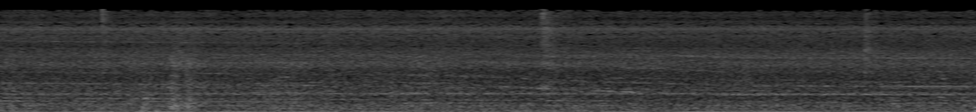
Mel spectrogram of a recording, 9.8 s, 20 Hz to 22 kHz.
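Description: Interior running noise of a Tokyo Metro 6000 series electric train car: a steady rumble of wheels on rail, with faint steady tones from the Hitachi two-level VVVF inverter and traction motors.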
